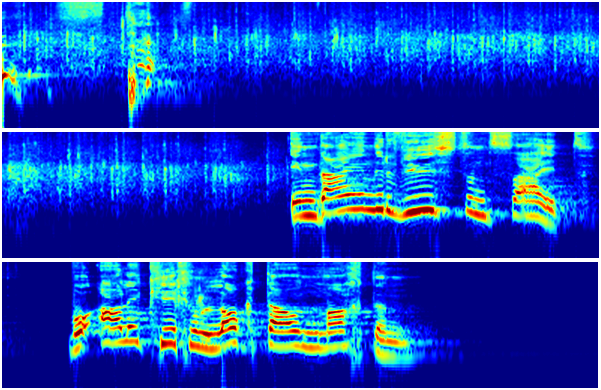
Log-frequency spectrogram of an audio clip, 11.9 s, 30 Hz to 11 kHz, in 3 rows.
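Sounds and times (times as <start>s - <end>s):
audience applause: 0.0s - 6.0s
speech: 5.9s - 10.8s.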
